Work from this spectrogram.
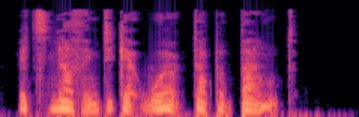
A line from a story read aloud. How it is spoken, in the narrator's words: He whispered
